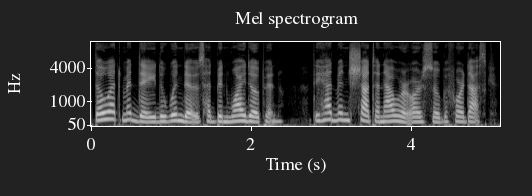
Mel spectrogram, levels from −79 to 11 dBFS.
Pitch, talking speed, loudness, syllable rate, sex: 215 Hz, 225 wpm, -18 LUFS, 5.2 syllables/s, female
